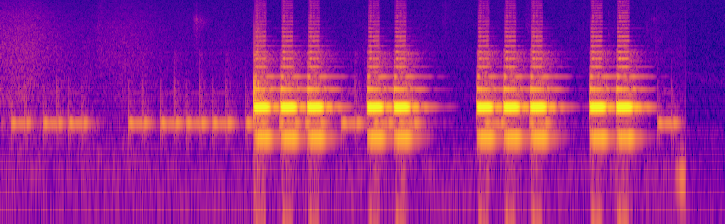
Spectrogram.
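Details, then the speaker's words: Manual defibrillator preventive maintenance using a low-tech alternative ECG simulator: soft quick beeps, then loud repeating groups of two to three high tones as the heart rate alarm limit is set above the simulator rate. "on refait le test en réglant la limite d'alarme base de fréquence cardiaque au-dessus de la valeur du simulateur alternatif DCG et on vérifie que l'alarme se déclenche"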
